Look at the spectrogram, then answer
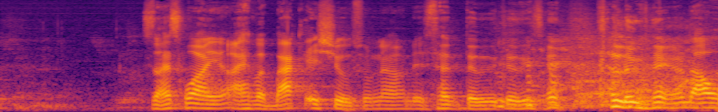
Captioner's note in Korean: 웃음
